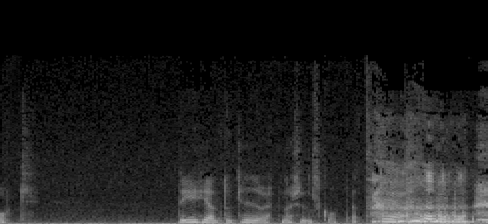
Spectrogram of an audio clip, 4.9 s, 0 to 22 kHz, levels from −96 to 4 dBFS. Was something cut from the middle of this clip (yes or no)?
yes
